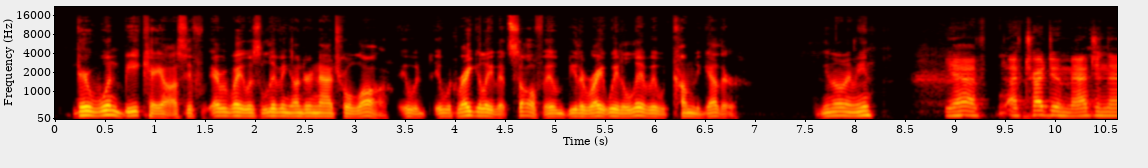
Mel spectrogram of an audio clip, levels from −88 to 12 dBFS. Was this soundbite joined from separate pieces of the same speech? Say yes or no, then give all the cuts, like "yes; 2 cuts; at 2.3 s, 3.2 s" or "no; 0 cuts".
no; 0 cuts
